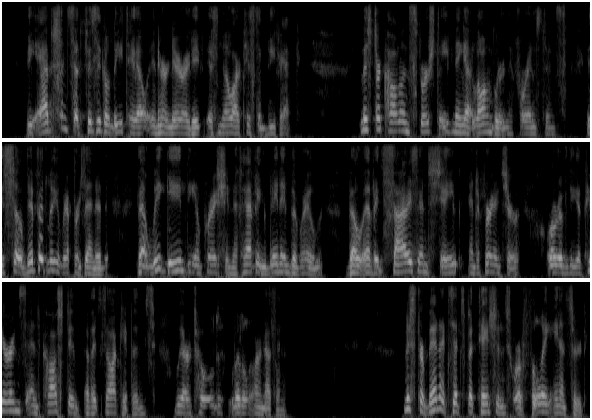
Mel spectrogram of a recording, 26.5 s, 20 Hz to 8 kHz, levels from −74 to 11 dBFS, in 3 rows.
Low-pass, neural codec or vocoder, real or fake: 7.2 kHz; codec, 24 kHz, 1.5 kbps, HILCodec; fake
